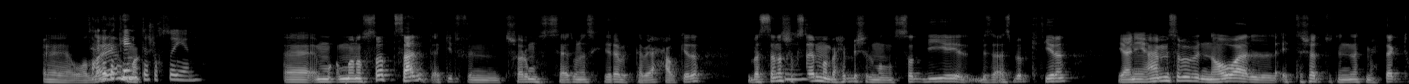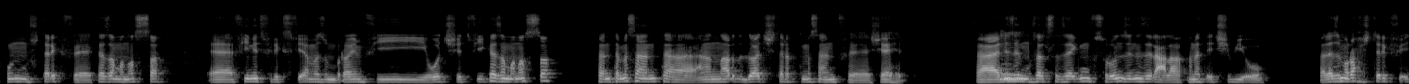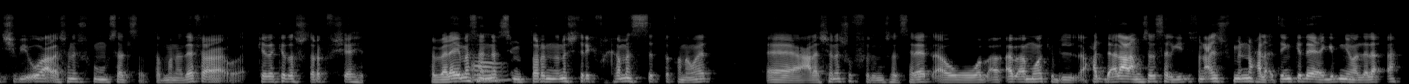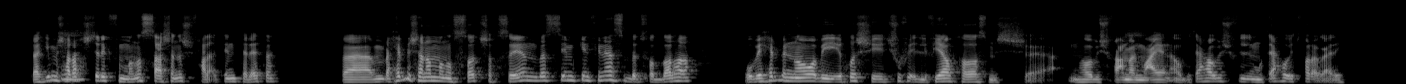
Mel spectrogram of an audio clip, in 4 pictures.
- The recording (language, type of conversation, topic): Arabic, podcast, ليه بعض المسلسلات بتشدّ الناس ومبتخرجش من بالهم؟
- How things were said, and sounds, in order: in English: "game of thrones"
